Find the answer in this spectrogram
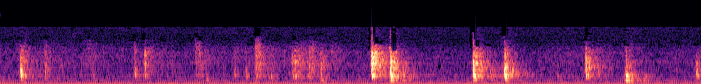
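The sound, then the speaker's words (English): Knocking on the front door of a small house with a little white fence and a fancy door knocker: a string of light, uneven taps, then a few sharper raps bunched together near the end, over a steady low hum with no voices. “Fancy door knocker, huh?”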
